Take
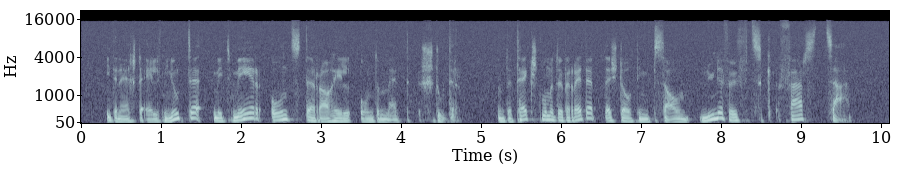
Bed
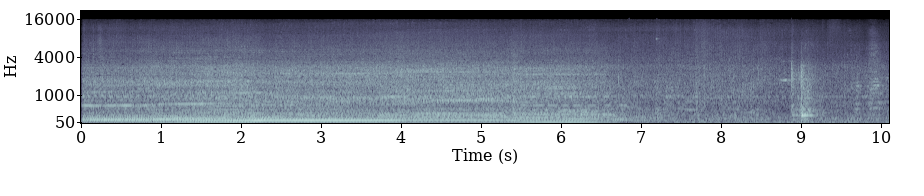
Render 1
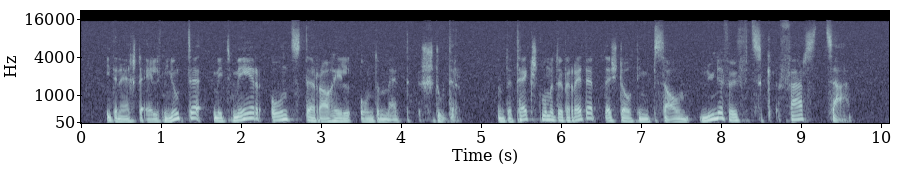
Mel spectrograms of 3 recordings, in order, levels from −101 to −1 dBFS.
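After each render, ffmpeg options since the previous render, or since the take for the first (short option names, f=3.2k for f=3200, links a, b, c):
-af "afftdn=nr=6:nf=-41"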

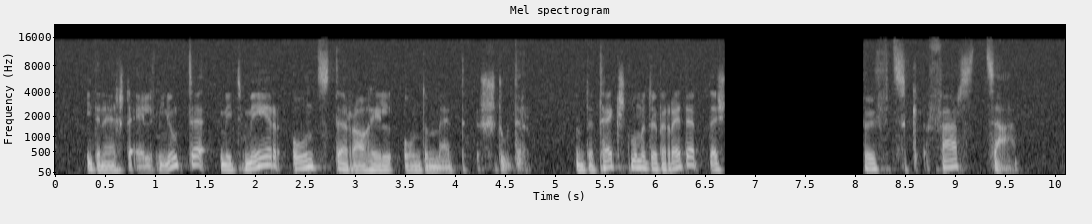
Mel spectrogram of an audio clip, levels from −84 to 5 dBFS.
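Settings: -filter_complex "[0:a]asettb=1/sr,asplit=3[a][b][c];[a]atrim=end=0.704[d];[b]atrim=start=0.7:end=1.5,asetpts=PTS-STARTPTS,afade=t=in:d=0.004:c=qsin,afade=t=out:st=0.796:d=0.004:c=qsin,highpass=150[e];[c]atrim=start=1.496[f];[d][e]acrossfade=d=0.004:c1=hsin:c2=qsin[g];[g][f]acrossfade=d=0.004:c1=qsin:c2=hsin,asettb=1/sr,asplit=3[h][i][j];[h]atrim=end=4.314[k];[i]atrim=start=4.31:end=4.71,asetpts=PTS-STARTPTS,afade=t=in:d=0.004:c=qsin,afade=t=out:st=0.396:d=0.004:c=qsin,highpass=130[l];[j]atrim=start=4.706[m];[k][l]acrossfade=d=0.004:c1=hsin:c2=qsin[n];[n][m]acrossfade=d=0.004:c1=qsin:c2=hsin,asplit=3[o][p][q];[o]atrim=end=6.69,asetpts=PTS-STARTPTS,afade=t=out:st=6.686:d=0.004:c=hsin[r];[p]atrim=start=6.69:end=8.08,asetpts=PTS-STARTPTS,volume=0[s];[q]atrim=start=8.08,asetpts=PTS-STARTPTS,afade=t=in:d=0.004:c=hsin[t];[r][s][t]concat=n=3:v=0:a=1"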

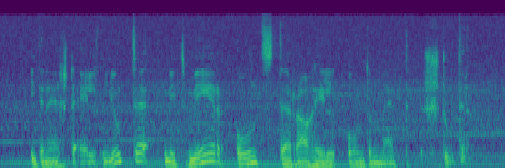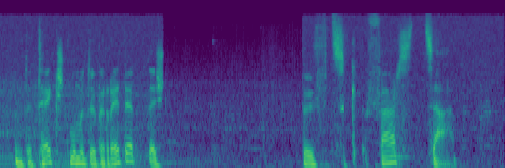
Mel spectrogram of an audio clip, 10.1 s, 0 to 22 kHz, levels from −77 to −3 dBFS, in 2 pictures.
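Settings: -filter_complex "[1:a]volume=-12.5dB[a];[0:a][a]amix=inputs=2:normalize=0"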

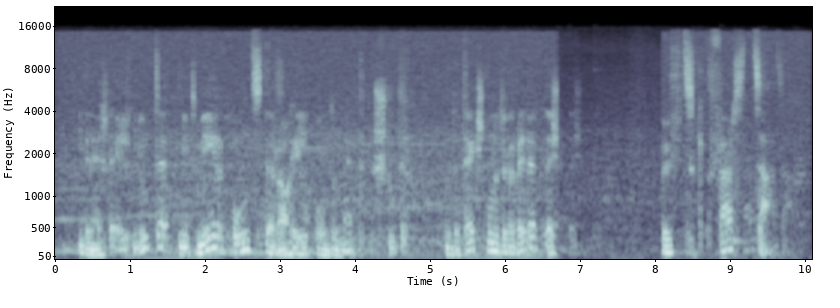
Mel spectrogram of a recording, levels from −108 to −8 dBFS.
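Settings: -filter_complex "[0:a]asplit=2[a][b];[b]adelay=38,volume=-2.5dB[c];[a][c]amix=inputs=2:normalize=0,aecho=1:1:305:0.126"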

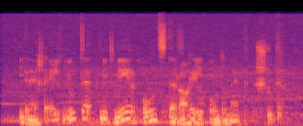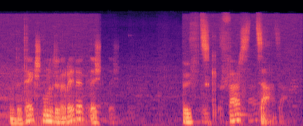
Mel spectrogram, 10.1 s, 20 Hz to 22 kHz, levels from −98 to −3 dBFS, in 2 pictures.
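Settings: -af "volume=1dB"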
